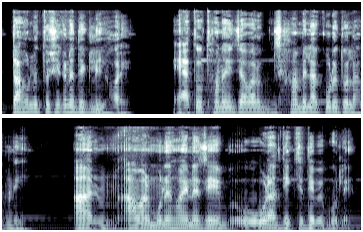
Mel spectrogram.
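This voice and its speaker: An actor playing a detective's doubtful young sidekick, telling an audio story expressively. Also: male voice, medium pitch. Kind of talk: dramatic audio story narration and dialogue. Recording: reverberant voice over music bed.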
